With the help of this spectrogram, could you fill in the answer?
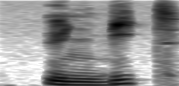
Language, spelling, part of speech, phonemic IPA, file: French, bitte, noun, /bit/, Fr-bitte.ogg
- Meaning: 1. bitt, bollard, mooring post 2. alternative spelling of bite; cock, dick, prick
